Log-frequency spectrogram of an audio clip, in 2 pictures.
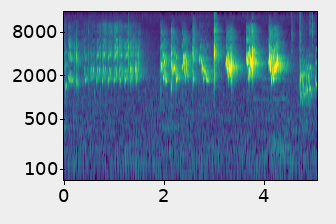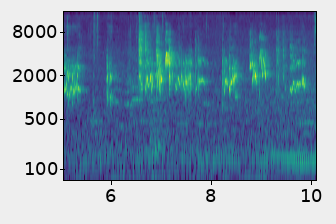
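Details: Pet budgerigars during summer chatter in bursts of rapid, squeaky warbled notes and harsh chirps, with louder scratchy calls in the middle and quieter chatter toward the end over a low background hum.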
